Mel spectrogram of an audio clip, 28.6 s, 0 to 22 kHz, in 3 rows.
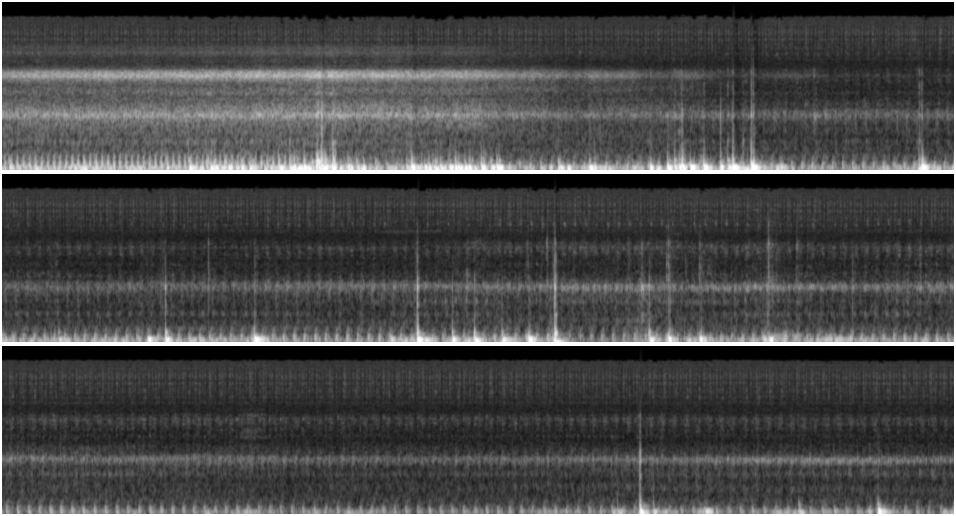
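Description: Royal Enfield Bullet 500 single-cylinder engine running while the bike is ridden, with wind noise on the microphone. After about six to eight seconds it slows and settles to a steady idle with an even beat, broken by scattered sharp knocks.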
